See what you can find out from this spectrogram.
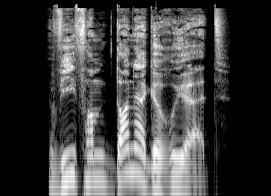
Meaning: thunderstruck
- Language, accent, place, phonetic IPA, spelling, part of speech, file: German, Germany, Berlin, [viː fɔm ˈdɔnɐ ɡəˈʁyːɐ̯t], wie vom Donner gerührt, phrase, De-wie vom Donner gerührt.ogg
